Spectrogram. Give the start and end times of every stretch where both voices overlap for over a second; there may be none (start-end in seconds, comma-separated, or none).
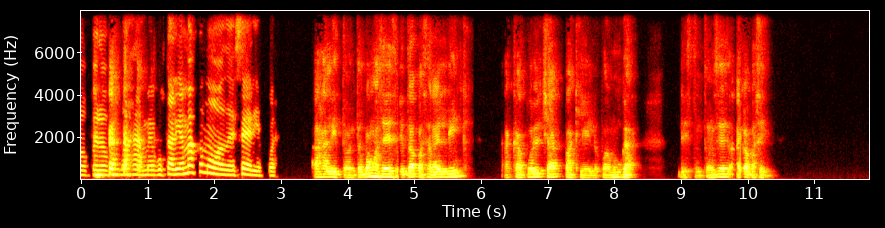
none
